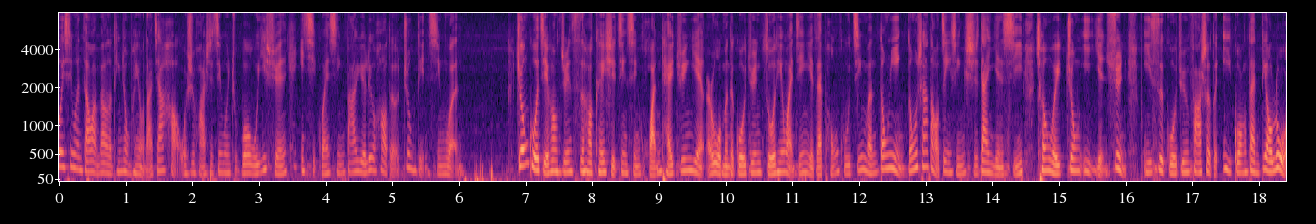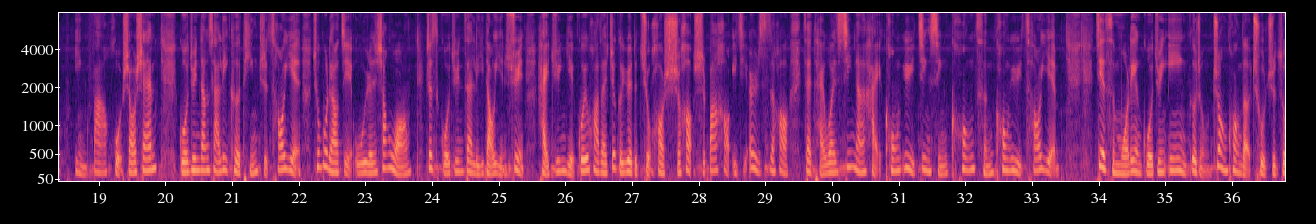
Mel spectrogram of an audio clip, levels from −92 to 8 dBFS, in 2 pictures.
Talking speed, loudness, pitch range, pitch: 305 characters per minute, -21 LUFS, 155-210 Hz, 180 Hz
